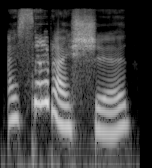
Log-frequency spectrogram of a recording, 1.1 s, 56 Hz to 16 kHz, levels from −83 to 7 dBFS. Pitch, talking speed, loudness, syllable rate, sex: 235 Hz, 210 wpm, -16 LUFS, 4.9 syllables/s, female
